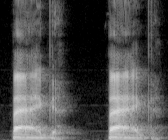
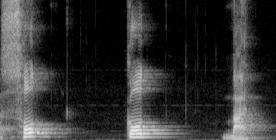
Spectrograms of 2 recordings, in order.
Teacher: you don't release the sound of the consonant, it just stops. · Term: unreleased 디귿 sound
